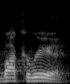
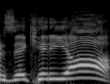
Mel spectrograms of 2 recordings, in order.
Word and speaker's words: Becerra: He said Javier Zequiera.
